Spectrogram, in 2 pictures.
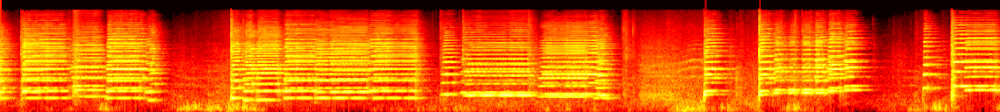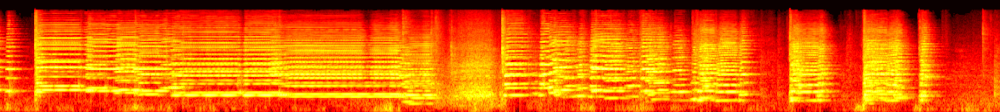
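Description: Hohner Panther diatonic button accordion played solo: a melody of quick notes in phrases, broken by brief pauses.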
